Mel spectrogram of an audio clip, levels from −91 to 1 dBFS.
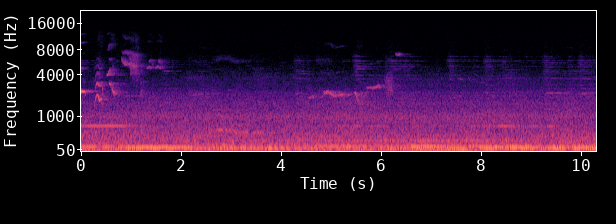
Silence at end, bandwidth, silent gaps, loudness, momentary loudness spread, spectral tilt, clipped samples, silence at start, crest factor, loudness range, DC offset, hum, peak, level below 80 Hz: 0 s; 8 kHz; none; -32 LUFS; 5 LU; -7 dB/octave; under 0.1%; 0 s; 12 dB; 3 LU; under 0.1%; none; -18 dBFS; -34 dBFS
